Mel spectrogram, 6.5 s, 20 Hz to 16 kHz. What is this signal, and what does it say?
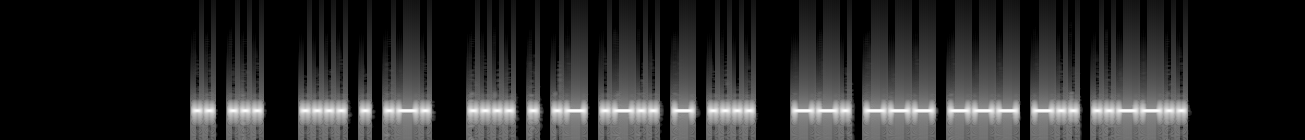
Morse code, heard as a keyed tone, about 37 wpm, 700 Hz. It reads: IS HER HEALTH GOOD?
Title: Sentences from Top 1000 Words - Review Part 3 - 40wpm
